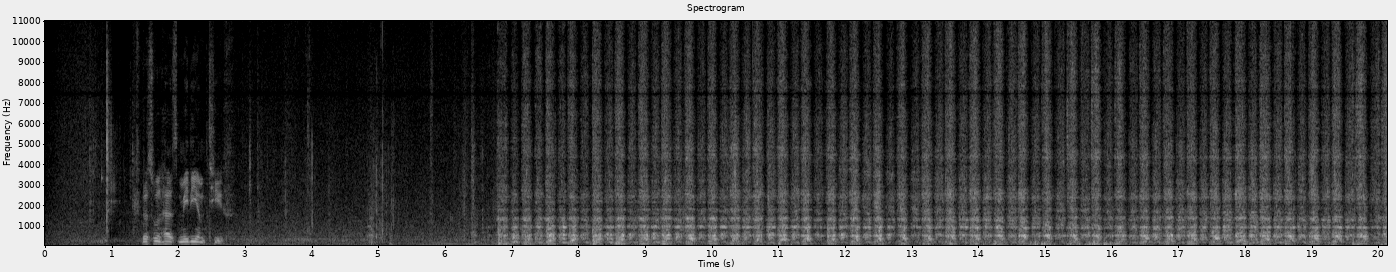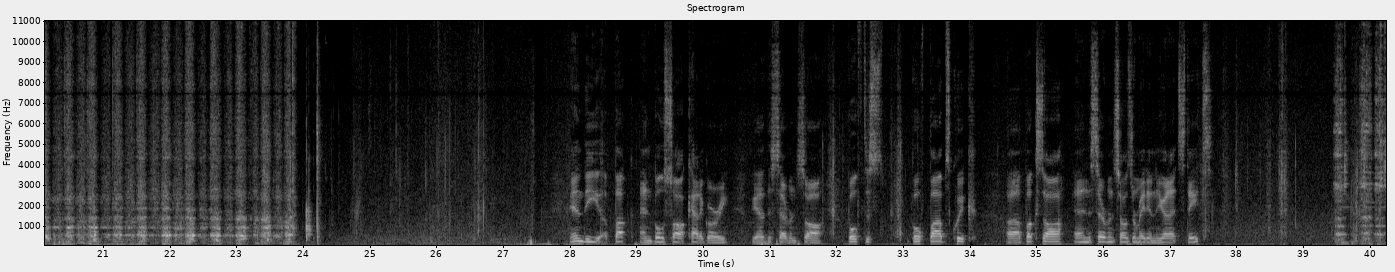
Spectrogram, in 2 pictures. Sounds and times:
Sawing: 6.4s - 24.0s, 39.4s - 40.2s.

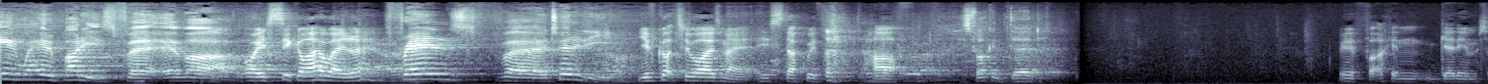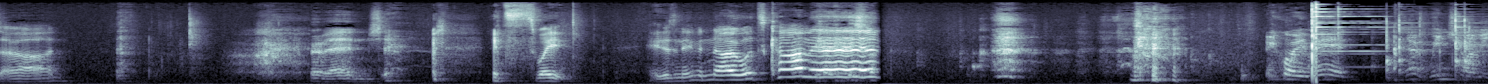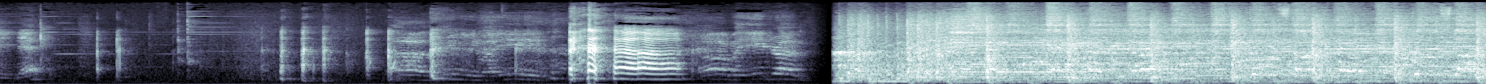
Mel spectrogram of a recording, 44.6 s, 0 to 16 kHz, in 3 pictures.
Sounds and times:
Speech: 0.0s - 10.7s, 13.4s - 15.5s, 18.0s - 18.8s, 19.8s - 20.6s, 21.4s - 23.7s, 33.6s - 35.3s, 36.8s - 37.9s.

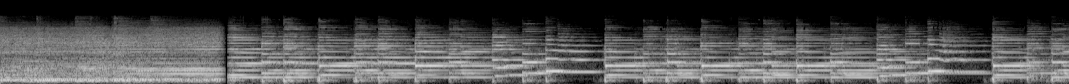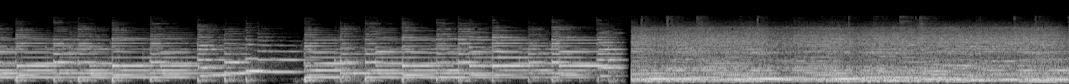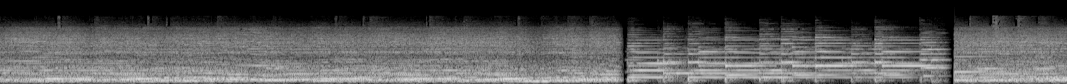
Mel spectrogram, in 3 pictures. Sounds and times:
Acoustic guitar: 0.0s - 32.0s
Strum: 0.0s - 32.0s.

